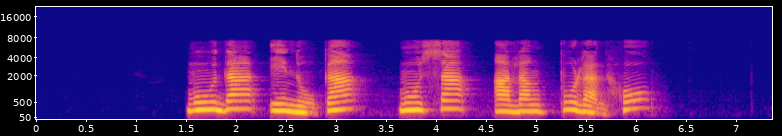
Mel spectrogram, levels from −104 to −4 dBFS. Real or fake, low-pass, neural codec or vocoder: real; 7.2 kHz; none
